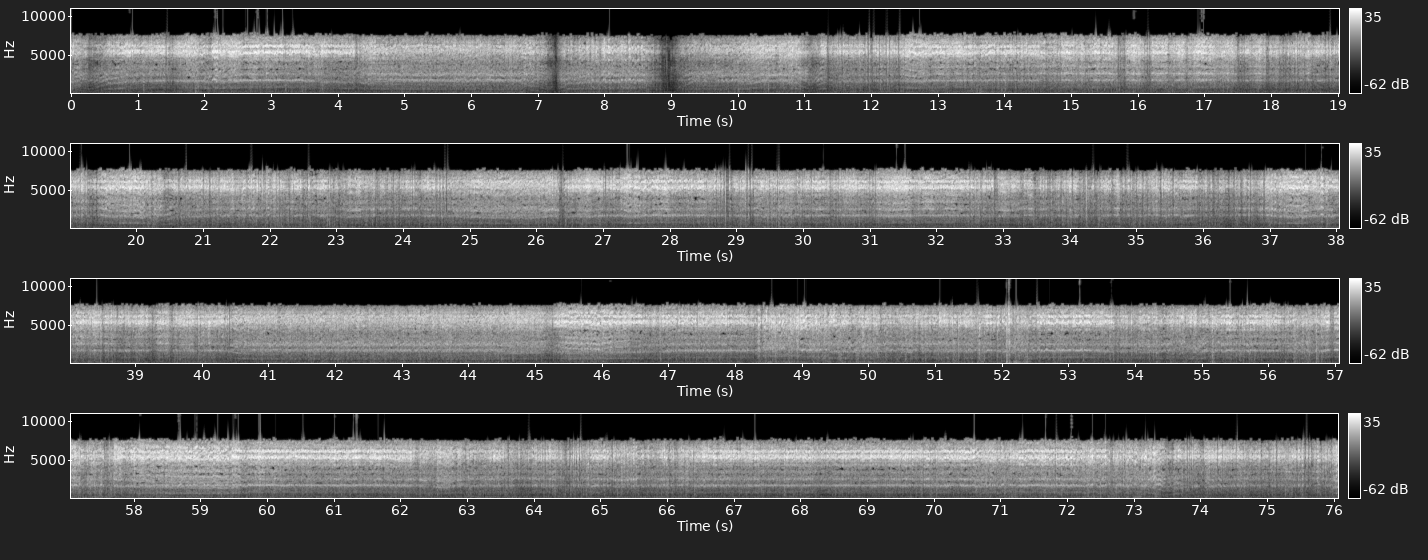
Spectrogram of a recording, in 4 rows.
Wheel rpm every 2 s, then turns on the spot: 140, 220, 200, 150, 130, 160, 220, 230, 240, 230, 210, 230, 220, 220, 230, 230, 230, 230, 230, 230, 210, 190, 200, 210, 250, 220, 220, 220, 230, 210, 230, 230, 230, 230, 230, 230, 210, 210.
none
